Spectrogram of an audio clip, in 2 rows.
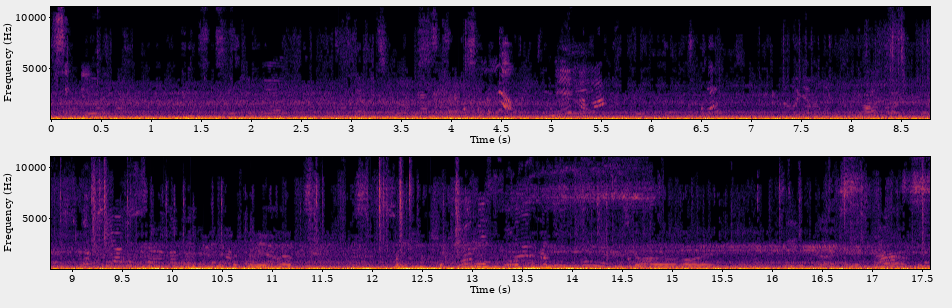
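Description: Steady rumble of an SJ X2000 high-speed train running at speed, heard from inside the carriage. Indistinct voices talk in the background.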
